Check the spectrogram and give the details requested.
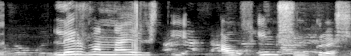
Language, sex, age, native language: Icelandic, female, 9, Icelandic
